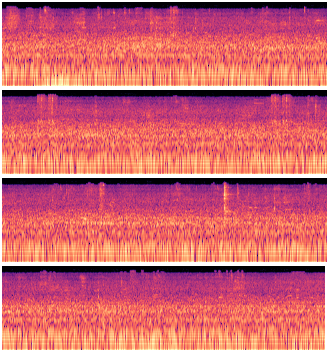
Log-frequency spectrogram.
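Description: A large crowd cheers steadily outdoors.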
